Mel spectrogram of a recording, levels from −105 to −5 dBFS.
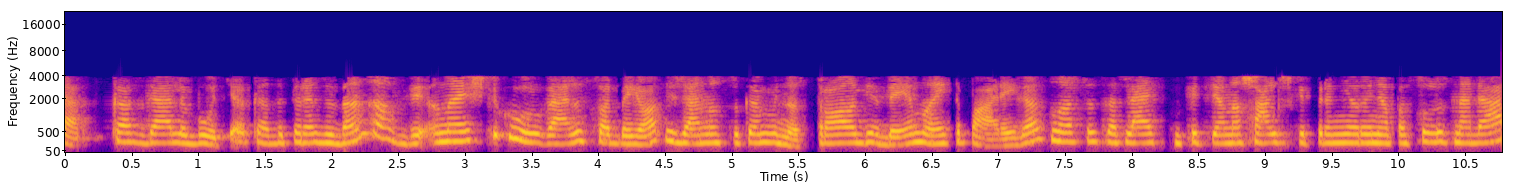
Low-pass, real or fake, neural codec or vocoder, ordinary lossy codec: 7.2 kHz; fake; codec, 24 kHz, 0.9 kbps, WavTokenizer, medium speech release version 2; AAC, 16 kbps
